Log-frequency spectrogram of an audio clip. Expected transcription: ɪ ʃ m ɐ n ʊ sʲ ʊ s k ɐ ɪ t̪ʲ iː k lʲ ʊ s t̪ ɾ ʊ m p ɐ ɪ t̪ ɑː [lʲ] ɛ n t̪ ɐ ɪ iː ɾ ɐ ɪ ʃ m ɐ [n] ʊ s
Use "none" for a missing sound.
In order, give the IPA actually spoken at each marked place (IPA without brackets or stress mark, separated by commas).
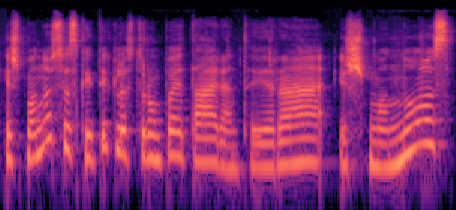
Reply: ɾʲ, n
